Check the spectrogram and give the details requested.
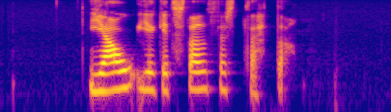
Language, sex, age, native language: Icelandic, female, 20-29, Icelandic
